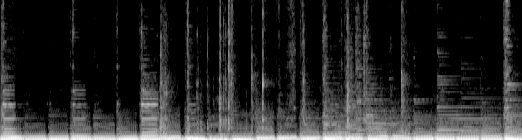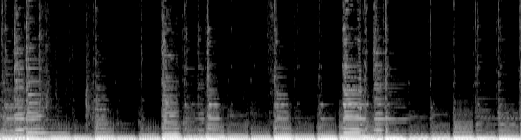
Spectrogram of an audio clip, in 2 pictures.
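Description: Instrumental song intro: acoustic guitar strummed in a steady rhythm, the chords changing every couple of seconds.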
